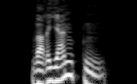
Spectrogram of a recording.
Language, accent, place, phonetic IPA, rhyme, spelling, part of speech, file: German, Germany, Berlin, [vaˈʁi̯antn̩], -antn̩, Varianten, noun, De-Varianten.ogg
- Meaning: plural of Variante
